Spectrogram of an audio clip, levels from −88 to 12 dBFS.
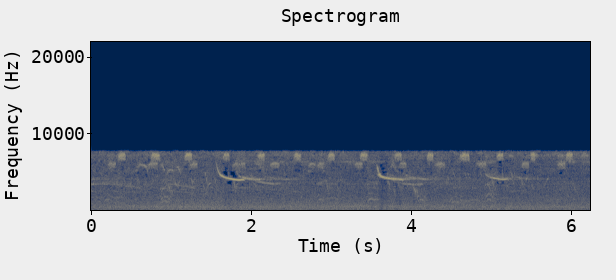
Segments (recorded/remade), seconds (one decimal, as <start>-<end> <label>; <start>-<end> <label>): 0.0-0.8 remade; 0.8-1.9 recorded; 1.9-4.7 remade; 4.7-5.5 recorded; 5.5-6.2 remade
